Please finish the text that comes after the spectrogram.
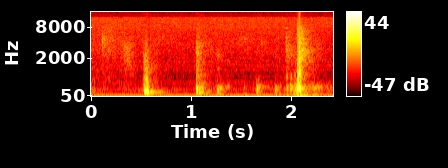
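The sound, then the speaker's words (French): A door on a third floor is opened, with a series of sharp wooden clunks and latch clicks spaced unevenly over a couple of seconds, the last one loudest. No one speaks. “Elle ouvre une porte”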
